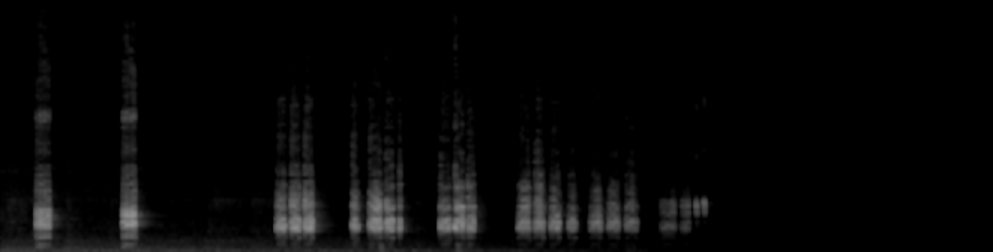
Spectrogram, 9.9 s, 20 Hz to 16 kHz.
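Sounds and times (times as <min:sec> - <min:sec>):
faint low hum: 0:00.0 - 0:05.2
Sauter's frog clucking and clicking pulsed notes: 0:00.4 - 0:00.6, 0:01.2 - 0:01.6, 0:02.8 - 0:07.1.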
